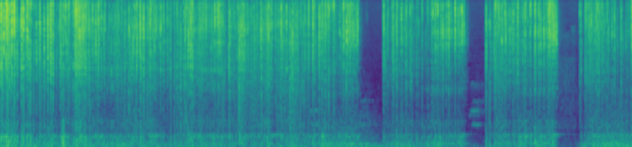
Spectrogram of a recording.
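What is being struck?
Metal mesh microphone grille.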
